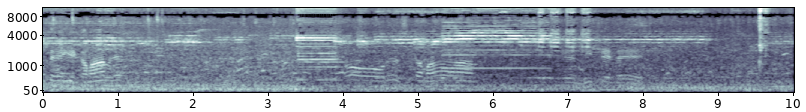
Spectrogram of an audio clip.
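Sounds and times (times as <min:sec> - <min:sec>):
passers-by talking: 0:00.0 - 0:10.0
road traffic rumble: 0:00.0 - 0:10.0.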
